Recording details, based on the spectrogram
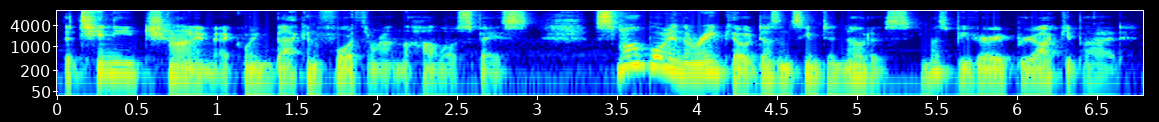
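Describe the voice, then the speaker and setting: A man's voice: lowish voice, very animated, fairly quick, slightly rough. A man streaming a game, narrating its story in a dramatic, theatrical manner.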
